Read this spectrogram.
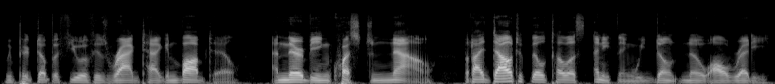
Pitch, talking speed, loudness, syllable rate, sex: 90 Hz, 210 wpm, -23 LUFS, 5.3 syllables/s, male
